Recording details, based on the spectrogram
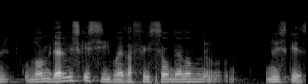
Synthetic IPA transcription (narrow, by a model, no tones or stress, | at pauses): ʊnõmɪd̪ɛlvɪiskesimɐzɐfejsɐ̃w̃d̪ɛlɐñ̰ | nɐ̰̃w̃iskes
